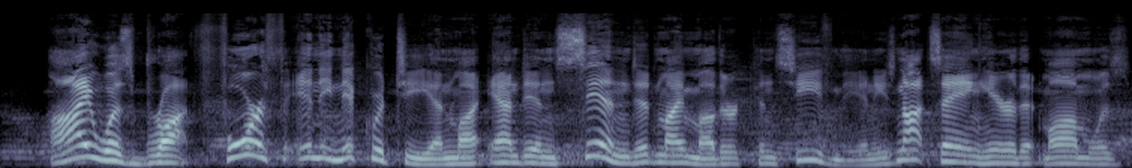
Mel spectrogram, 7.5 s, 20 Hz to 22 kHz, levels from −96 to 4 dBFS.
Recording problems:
voice in the background; faint; throughout; 20 dB below the speech

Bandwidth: 15.5 kHz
